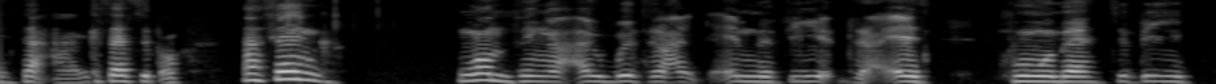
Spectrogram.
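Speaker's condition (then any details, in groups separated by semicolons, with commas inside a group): Quadriplegic cerebral palsy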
